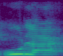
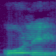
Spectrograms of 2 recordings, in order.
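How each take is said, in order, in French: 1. Le nom finit par la voyelle 'ah'. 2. Le nom finit par la voyelle 'eh'. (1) "ça se dit bien Ola" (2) "et non Ole"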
